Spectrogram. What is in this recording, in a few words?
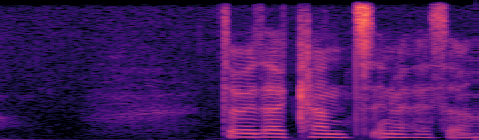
"cant", Welsh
